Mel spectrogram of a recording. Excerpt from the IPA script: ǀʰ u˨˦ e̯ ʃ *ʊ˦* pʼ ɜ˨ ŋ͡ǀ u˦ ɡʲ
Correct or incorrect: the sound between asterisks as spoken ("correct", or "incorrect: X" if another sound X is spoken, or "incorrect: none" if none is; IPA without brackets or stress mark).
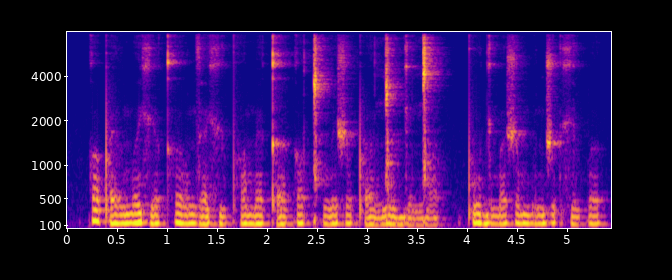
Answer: incorrect: ə˦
